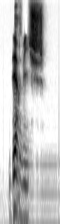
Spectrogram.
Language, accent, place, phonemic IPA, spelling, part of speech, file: French, France, Lyon, /dɛʁ.viʃ/, derviche, noun, LL-Q150 (fra)-derviche.wav
- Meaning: Dervish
